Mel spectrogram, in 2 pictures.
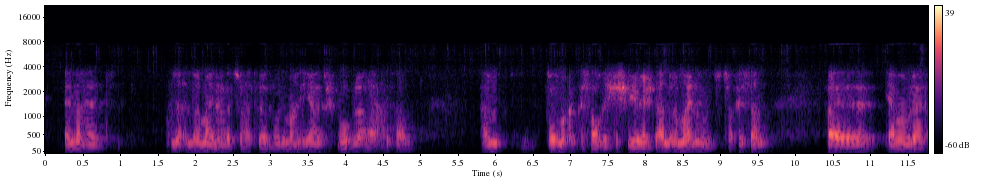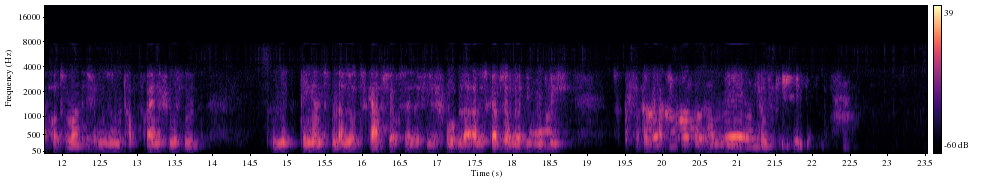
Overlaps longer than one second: present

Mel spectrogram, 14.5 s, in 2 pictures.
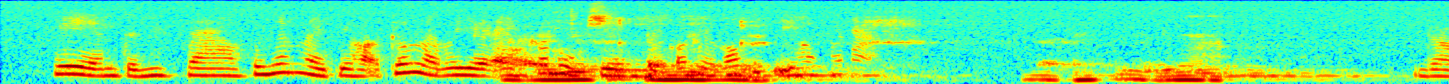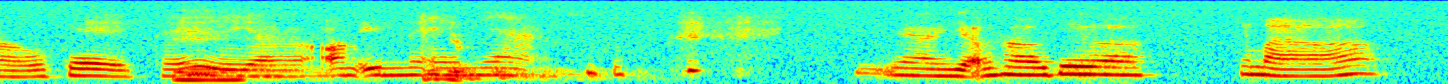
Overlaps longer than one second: present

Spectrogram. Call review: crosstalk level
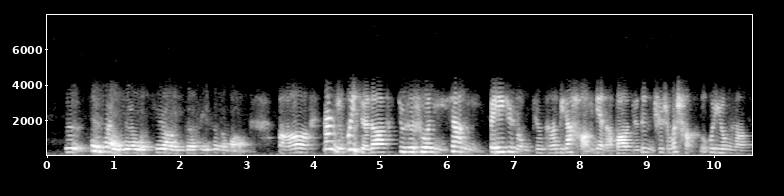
none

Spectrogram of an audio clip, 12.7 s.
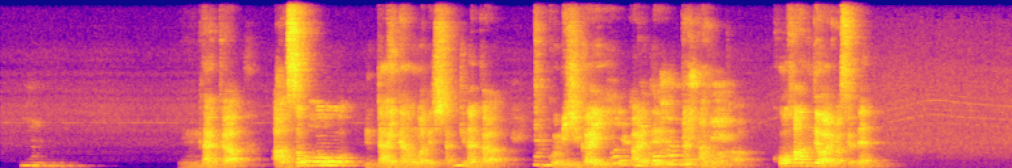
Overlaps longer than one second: present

